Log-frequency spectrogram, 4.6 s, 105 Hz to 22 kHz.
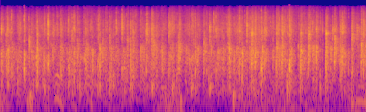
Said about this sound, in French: on peut l'applaudir, il a pris des risques incroyables. Il est allé jusque sur la scène où il fait à peu près 40 degrés.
